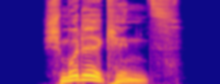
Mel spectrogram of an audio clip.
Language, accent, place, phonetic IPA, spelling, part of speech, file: German, Germany, Berlin, [ˈʃmʊdl̩ˌkɪnt͡s], Schmuddelkinds, noun, De-Schmuddelkinds.ogg
- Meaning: genitive singular of Schmuddelkind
